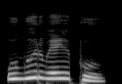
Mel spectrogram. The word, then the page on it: ಉಗುರ್ವೆಳ್ಪು: Kannada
